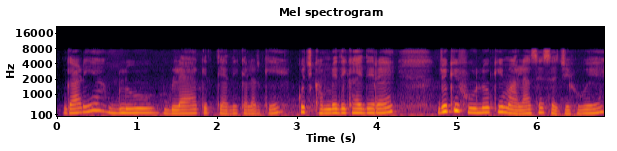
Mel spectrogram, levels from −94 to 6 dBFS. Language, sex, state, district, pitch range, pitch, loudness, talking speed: Hindi, female, Bihar, Araria, 160-205 Hz, 185 Hz, -26 LUFS, 175 wpm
